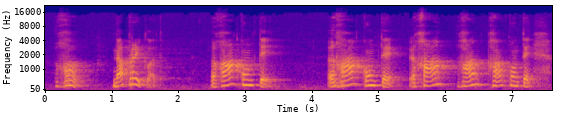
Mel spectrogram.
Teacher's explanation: ви бачите це така картава літера так щоб її правильно вимовляти ми вимовляємо її саме горлом цією частиною Вона має вібрувати коли ви кажете г при цьому язик зовсім не задіян він в розслабленому стані Він знаходиться десь біля нижньої частини ясень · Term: звук г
